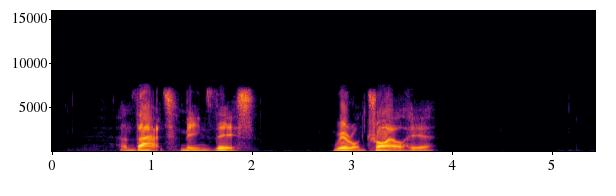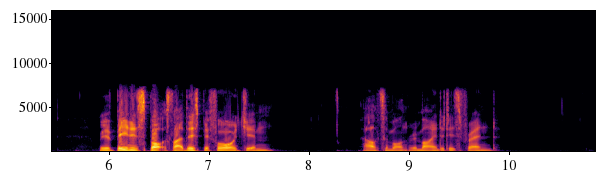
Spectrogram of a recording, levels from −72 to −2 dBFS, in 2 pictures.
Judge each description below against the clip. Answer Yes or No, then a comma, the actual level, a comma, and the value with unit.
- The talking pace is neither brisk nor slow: No, slow, 115 wpm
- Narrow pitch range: No, average, 3.3 semitones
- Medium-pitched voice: No, very low, 90 Hz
